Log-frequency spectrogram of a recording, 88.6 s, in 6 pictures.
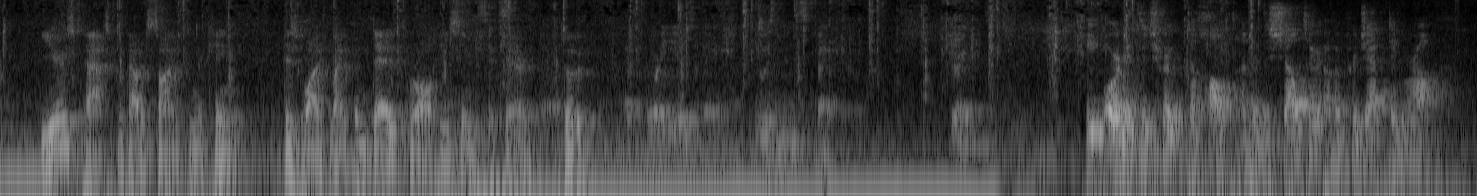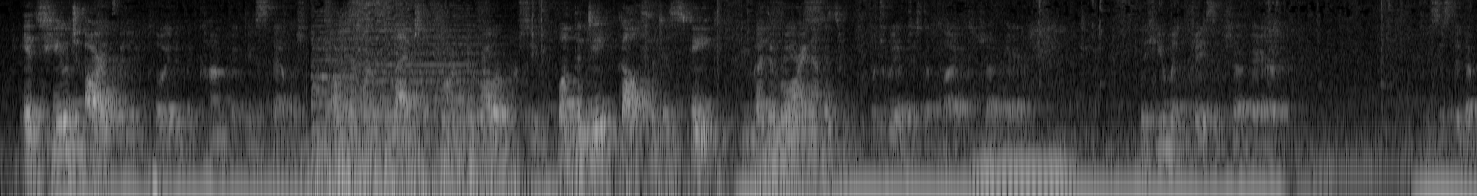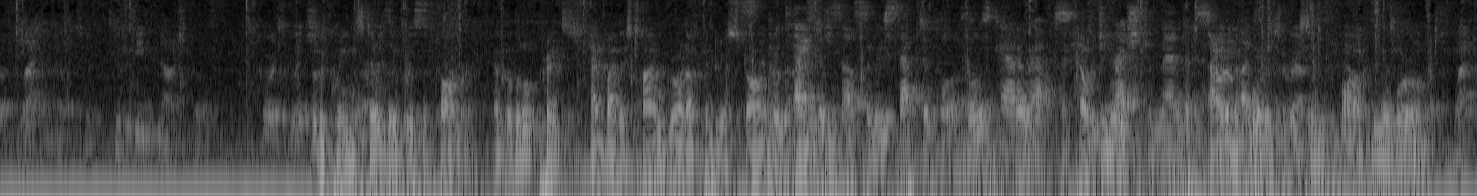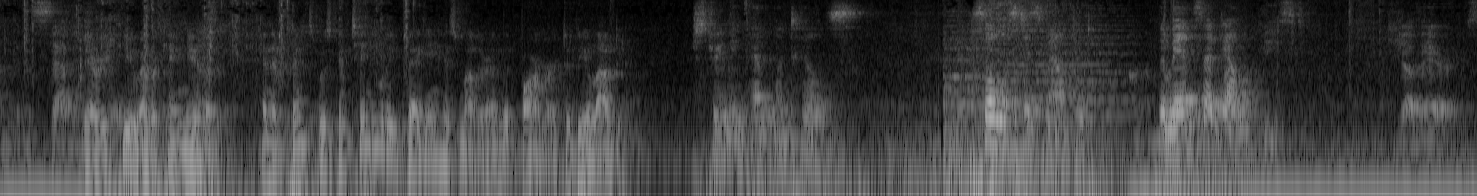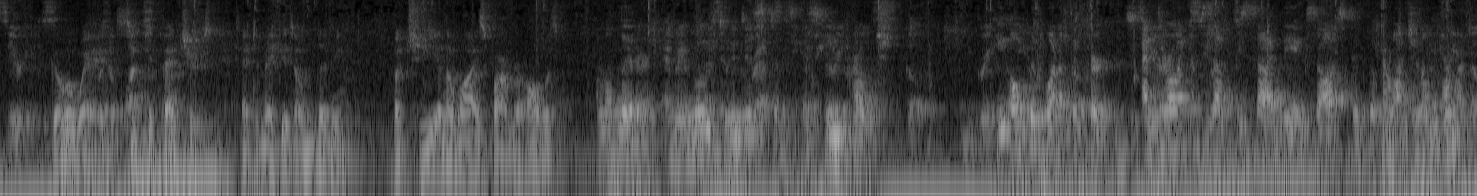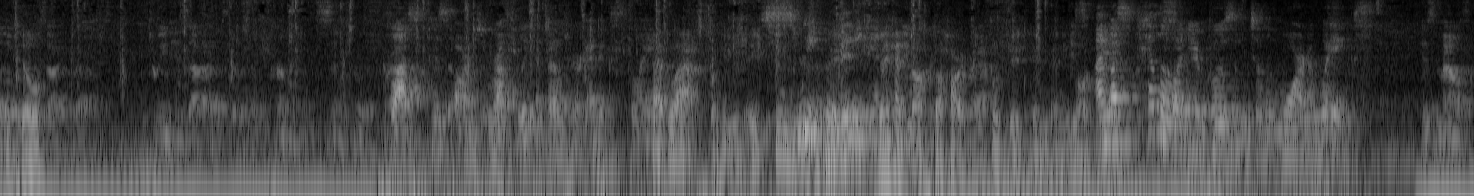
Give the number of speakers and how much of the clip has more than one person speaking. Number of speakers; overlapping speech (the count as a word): three, about 33%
